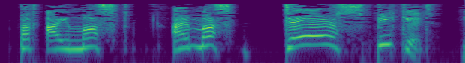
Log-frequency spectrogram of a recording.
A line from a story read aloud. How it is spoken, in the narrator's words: he cried, his shaved jowls trembling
